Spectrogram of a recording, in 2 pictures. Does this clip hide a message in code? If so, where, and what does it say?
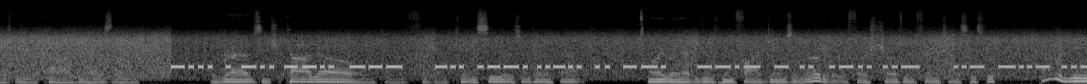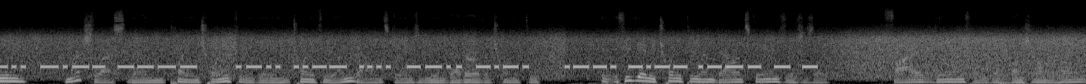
Yes: Morse code (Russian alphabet) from 1.7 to 19.1 s, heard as a keyed tone, hand-sent with a straight key, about 27 wpm, 830 Hz, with radio static and speech in English. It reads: БЕДЗО ДПЭИГ ЩТИЛУ УЬЭЫШ ЛЮХЗЦ ПЫЙТТ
